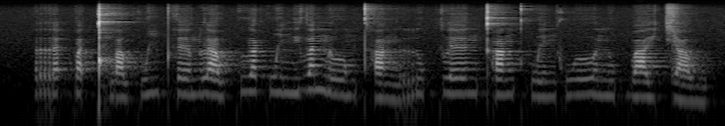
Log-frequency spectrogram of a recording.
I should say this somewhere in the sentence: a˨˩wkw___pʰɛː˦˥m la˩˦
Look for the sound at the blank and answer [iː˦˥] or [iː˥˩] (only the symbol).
iː˥˩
